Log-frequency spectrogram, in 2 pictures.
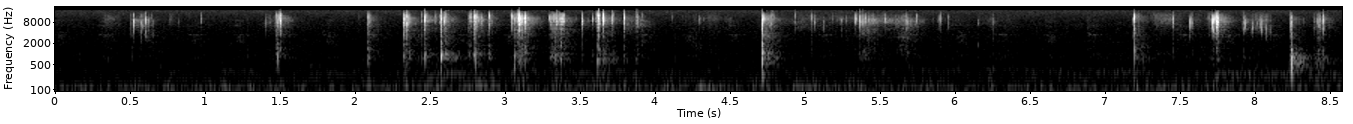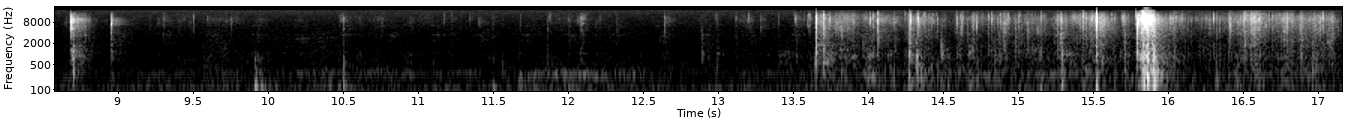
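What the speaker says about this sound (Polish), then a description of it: "No to go rozpakowuję." Plastic foil being peeled and unwrapped from a Bohemian Rhapsody package, close crinkling and crackling in scattered bursts, growing denser and louder near the end.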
